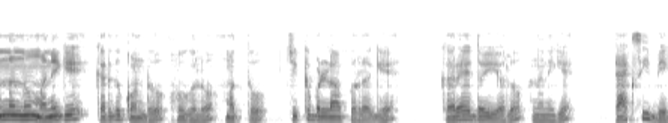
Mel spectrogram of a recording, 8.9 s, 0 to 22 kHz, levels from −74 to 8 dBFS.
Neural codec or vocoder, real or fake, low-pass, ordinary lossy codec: none; real; 7.2 kHz; none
